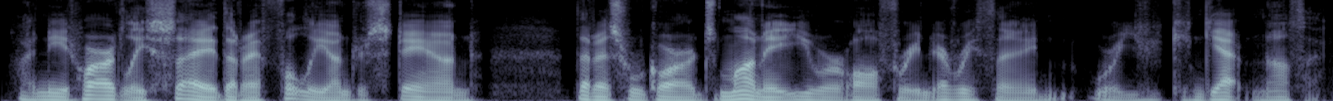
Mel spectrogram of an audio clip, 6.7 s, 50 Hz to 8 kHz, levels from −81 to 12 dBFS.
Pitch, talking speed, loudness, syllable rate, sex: 90 Hz, 190 wpm, -20 LUFS, 6.0 syllables/s, male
